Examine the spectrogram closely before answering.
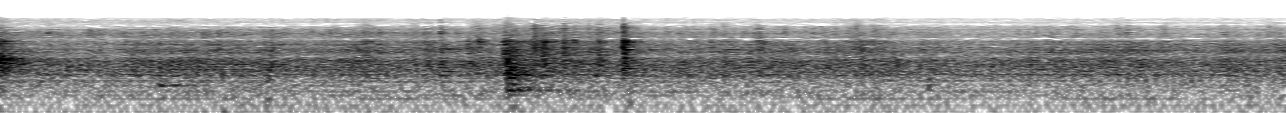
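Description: Steady running of heavy machinery at a bulk feed hopper, with a loud knock at the start and two more around four and four and a half seconds in.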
